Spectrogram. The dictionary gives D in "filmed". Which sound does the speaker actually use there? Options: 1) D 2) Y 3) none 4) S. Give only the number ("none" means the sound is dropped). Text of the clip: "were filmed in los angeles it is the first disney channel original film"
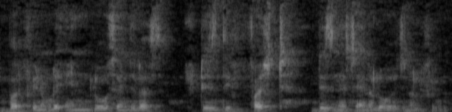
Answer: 1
